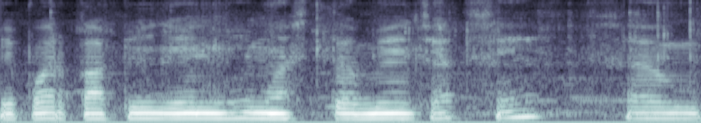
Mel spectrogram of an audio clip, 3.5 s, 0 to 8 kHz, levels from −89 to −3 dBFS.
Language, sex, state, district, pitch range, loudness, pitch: Chhattisgarhi, male, Chhattisgarh, Bastar, 125-135 Hz, -12 LUFS, 130 Hz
